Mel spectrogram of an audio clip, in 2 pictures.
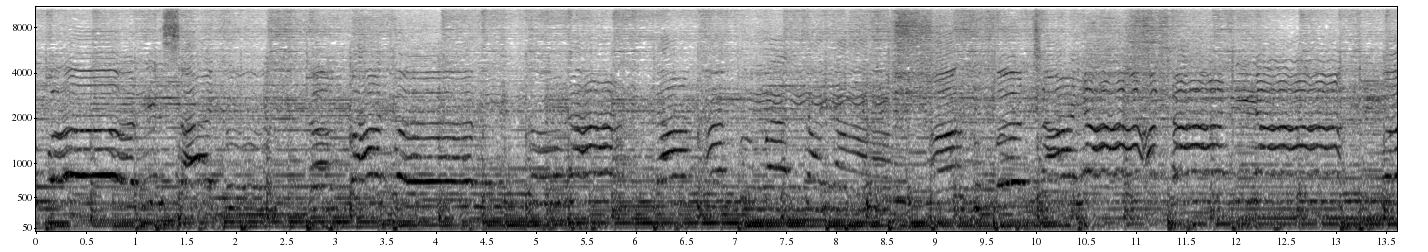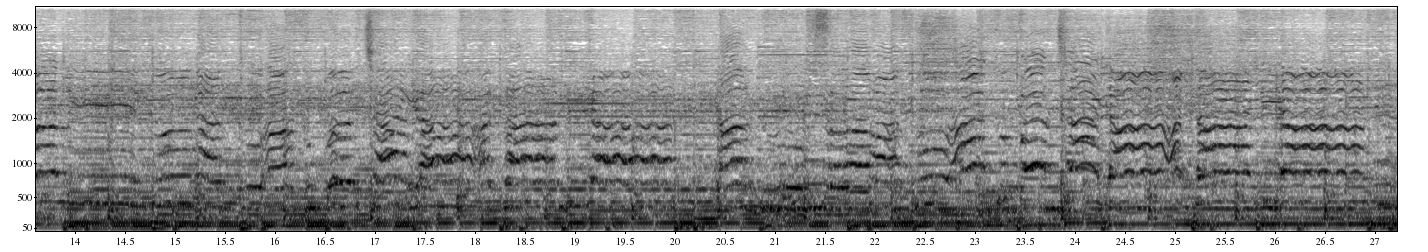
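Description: Worship song sung in Indonesian by two women on microphones, backed by a live band with electric guitar and drums.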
